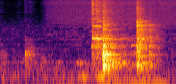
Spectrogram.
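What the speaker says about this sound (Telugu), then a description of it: "సో మూత పెట్టేసుకుందాం." A lid goes onto a pan of frying tindora curry with two sharp metallic clanks, one after the other, over a quiet background with faint earlier pan noise.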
